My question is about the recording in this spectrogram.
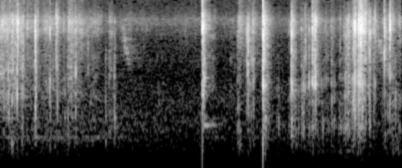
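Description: Crinkly packet of instant cappuccino being torn and handled, rustling on and off, with two sharp knocks about two seconds in.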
